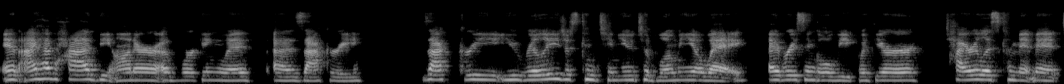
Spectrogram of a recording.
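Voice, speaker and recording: A woman's voice: fairly low pitch, a bit bright. A woman speech-language pathologist giving an earnest tribute speech at a ceremony. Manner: earnest and praising.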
